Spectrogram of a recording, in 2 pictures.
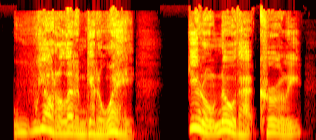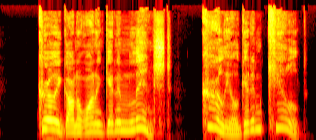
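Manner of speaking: excited, worked-up, very high and swooping. A man speaks up to another man, excited. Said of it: "But Candy said excitedly".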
